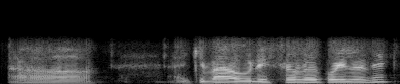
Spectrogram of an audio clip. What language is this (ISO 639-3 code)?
asm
